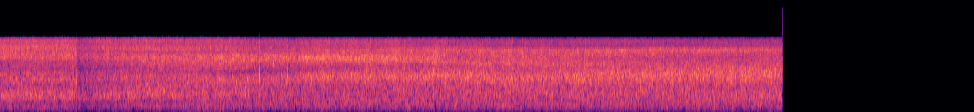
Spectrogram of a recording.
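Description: A small stream rushing and splashing over rocks in a low cascade, a steady, loud rush of water that cuts off suddenly near the end.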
